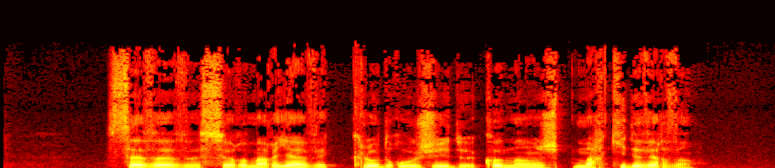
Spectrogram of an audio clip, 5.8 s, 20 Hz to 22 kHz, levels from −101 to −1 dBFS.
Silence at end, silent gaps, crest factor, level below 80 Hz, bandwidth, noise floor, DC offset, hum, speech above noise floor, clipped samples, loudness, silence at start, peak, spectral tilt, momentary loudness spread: 0.65 s; none; 20 dB; -46 dBFS; 16.5 kHz; -70 dBFS; under 0.1%; none; 50 dB; under 0.1%; -20 LUFS; 0.8 s; -2 dBFS; -5.5 dB/octave; 8 LU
